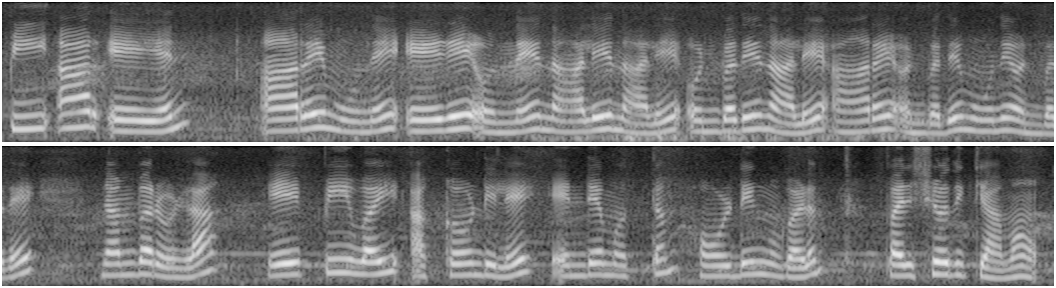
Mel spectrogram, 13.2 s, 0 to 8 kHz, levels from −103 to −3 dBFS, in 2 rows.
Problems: none marked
